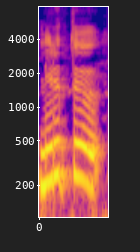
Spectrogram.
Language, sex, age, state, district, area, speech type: Tamil, male, 30-45, Tamil Nadu, Ariyalur, rural, read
